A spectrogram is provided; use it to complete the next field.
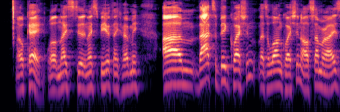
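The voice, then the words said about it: Non-European accent. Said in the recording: “as you can tell by my accent, I'm not European”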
